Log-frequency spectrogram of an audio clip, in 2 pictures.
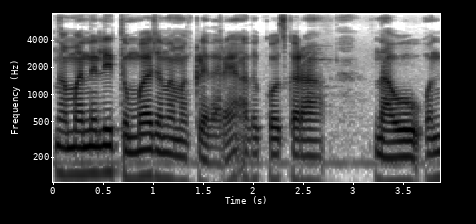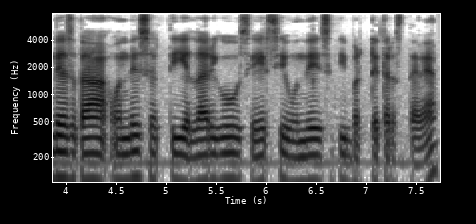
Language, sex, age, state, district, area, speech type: Kannada, male, 18-30, Karnataka, Davanagere, rural, spontaneous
